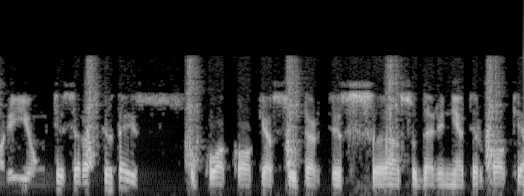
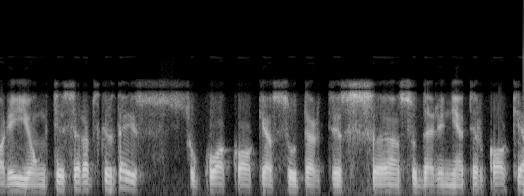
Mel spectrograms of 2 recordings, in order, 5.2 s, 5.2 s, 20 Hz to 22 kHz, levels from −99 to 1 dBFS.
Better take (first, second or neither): second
